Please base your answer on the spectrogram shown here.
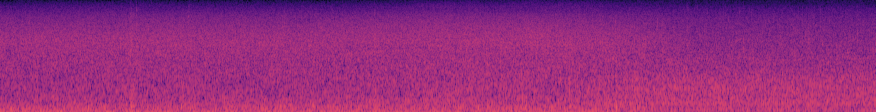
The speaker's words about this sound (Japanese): あそこから沢に降りれます。清流の音が心地よいので、あの辺りで少し、お話ししませんか？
